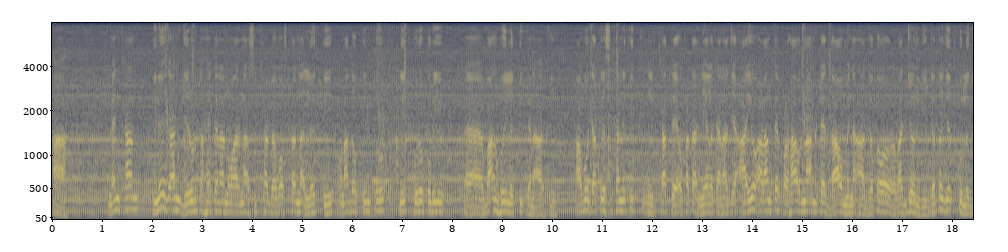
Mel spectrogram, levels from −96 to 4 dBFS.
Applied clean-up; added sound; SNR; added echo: none; Engine; 5 dB; none.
